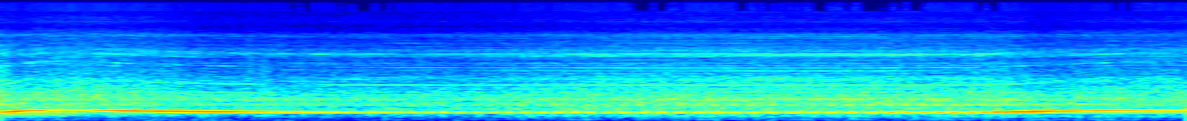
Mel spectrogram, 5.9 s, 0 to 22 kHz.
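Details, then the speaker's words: 1980s Electrolux 350E cylinder vacuum with a worn, poor-sounding motor, run from minimum up to boost: whine rises with speed over a rough, uneven hum, grumbling on switch-off. It improves somewhat with use. "however let's turn it on and you can hear how poorish she sounds so we'll start off on minimum and then work way up"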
